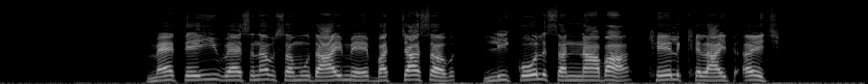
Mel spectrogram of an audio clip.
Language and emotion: Maithili, neutral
